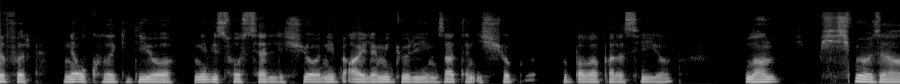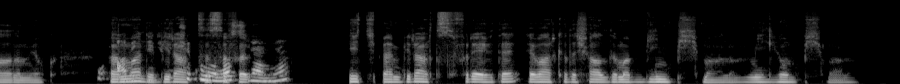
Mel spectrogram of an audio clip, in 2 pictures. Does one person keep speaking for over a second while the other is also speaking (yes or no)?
yes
